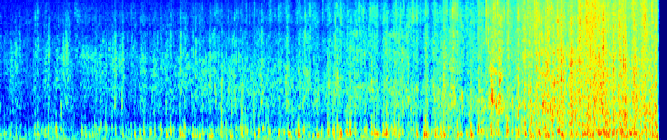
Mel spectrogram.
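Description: A running creature's galloping footfalls, a fast dense patter that grows steadily louder and cuts off abruptly near the end.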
